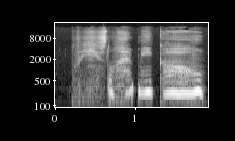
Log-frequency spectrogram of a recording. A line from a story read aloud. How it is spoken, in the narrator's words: he pleaded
